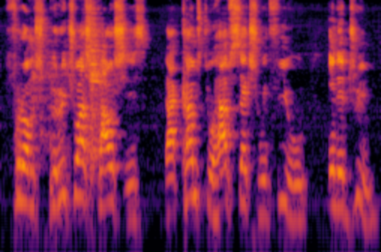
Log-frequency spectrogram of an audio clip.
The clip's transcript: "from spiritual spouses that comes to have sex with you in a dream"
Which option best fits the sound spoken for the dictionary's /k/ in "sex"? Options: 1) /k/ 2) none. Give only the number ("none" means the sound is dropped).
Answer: 1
